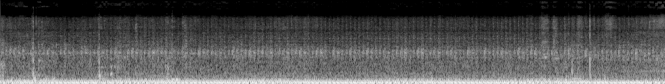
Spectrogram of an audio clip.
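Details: Nissan Terrano 4x4 under restoration, after a gearbox adjustment, checked before a road test: loud, steady, even idle with a constant low rumble and no knocking or rattling; the engine sounds healthy.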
